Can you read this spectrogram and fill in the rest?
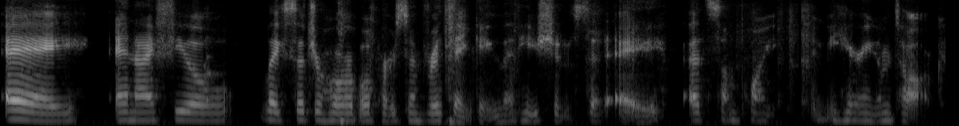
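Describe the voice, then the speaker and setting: A woman's voice: fairly low pitch, fairly even intonation, a little fast, vocal fry, a little hiss or hum. A young woman with a Southern US accent, chatting on a podcast in a rambling, giggly way. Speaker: podcast guest. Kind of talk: casual chat.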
